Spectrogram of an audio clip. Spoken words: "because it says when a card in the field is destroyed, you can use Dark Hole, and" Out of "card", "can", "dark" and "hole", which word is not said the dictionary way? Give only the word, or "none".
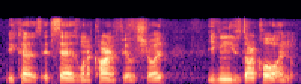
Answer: card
